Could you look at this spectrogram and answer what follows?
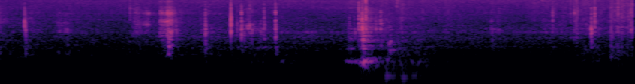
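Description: Near silence with a few faint scattered clicks and soft rustles from guinea pigs nibbling dandelion and shifting about on wood-shaving bedding.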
